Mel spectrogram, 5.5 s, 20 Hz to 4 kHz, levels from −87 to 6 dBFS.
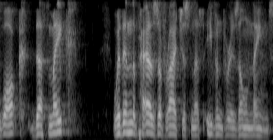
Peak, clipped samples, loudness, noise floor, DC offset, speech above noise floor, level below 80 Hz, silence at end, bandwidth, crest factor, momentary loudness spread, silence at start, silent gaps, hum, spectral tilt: -10 dBFS; under 0.1%; -29 LUFS; -70 dBFS; under 0.1%; 41 dB; -64 dBFS; 0 s; 4 kHz; 20 dB; 11 LU; 0 s; none; none; -9.5 dB/octave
